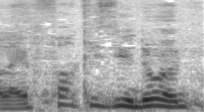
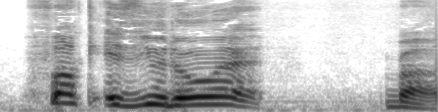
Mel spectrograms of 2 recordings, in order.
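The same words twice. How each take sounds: First: Said in the usual way. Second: Slow, loud, disbelieving; louder, slower challenge to the viewer; scolding. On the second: Acted. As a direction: drag it out like a scolding.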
